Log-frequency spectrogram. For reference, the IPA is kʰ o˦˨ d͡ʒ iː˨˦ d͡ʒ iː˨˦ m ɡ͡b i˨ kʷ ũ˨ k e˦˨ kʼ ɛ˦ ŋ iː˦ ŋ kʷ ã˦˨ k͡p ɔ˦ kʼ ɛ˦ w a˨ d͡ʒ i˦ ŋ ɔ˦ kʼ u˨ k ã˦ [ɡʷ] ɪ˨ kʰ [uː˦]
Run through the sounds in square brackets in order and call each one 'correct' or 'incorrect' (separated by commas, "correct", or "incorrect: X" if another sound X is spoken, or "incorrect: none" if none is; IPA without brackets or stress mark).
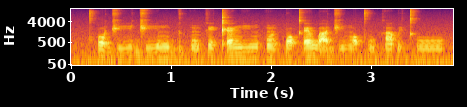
incorrect: ɓ, correct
